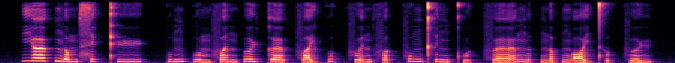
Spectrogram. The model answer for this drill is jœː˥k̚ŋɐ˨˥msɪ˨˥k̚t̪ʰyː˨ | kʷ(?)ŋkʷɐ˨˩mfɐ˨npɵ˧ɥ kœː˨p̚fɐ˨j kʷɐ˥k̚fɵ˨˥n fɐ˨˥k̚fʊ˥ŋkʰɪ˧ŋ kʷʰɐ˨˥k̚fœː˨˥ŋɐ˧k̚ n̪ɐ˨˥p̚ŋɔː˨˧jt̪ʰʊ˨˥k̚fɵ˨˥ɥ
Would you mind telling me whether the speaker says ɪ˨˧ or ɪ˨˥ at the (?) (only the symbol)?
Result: ɪ˨˥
